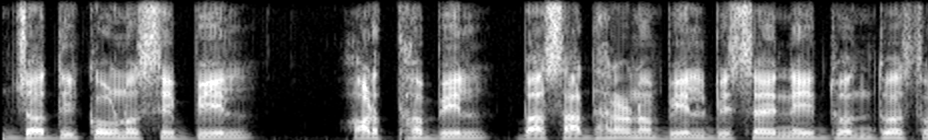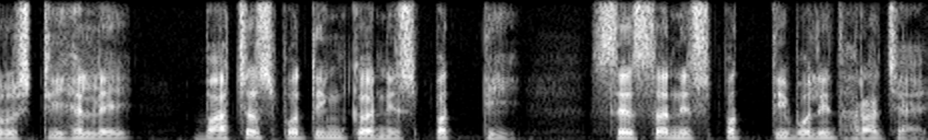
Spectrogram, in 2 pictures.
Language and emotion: Odia, neutral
